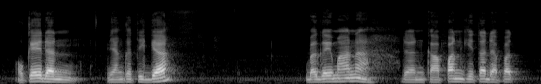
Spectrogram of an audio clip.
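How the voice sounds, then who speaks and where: This man has a medium pitch. He speaks with a slight Javanese accent. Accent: slight Javanese (medok). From Java, Indonesia. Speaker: youth motivational speaker. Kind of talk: motivational talk. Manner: casual, conversational.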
